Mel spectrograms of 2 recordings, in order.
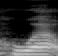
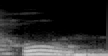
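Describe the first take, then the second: First: The word ends with the full syllable wa. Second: The word ends on a lengthened hu sound. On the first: The speaker calls it wrong. "huwanya dibaca tetap" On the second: The speaker calls it right. "harusnya hu. Hu ya, agak oh, panjang"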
